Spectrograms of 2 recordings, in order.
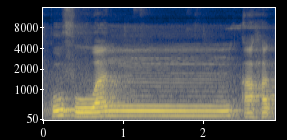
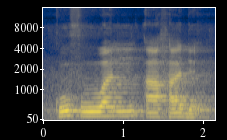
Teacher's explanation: kufuwan tanwin itu benar-benar dibaca n jelas bunyi energi jelas kufuwan dan dia tidak ada panjangnya atau gunanya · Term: izhar halqi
